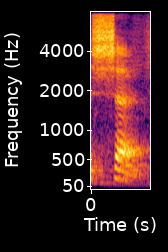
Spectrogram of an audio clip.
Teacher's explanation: Shin titik 3 sya niku sejatinya bukan huruf tebal sebagaimana so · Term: tafasyi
